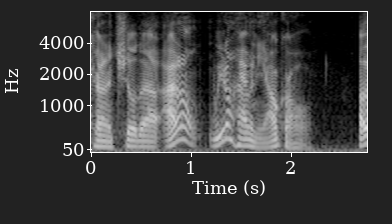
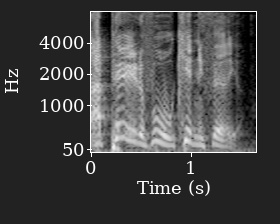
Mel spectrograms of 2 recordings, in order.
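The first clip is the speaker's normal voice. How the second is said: loud, high, belted character voice; 5 semitones higher, 5 dB louder than usual. Joking about a made-up doctor wearing a gold necklace: Doctor T voice. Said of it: "He's like".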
